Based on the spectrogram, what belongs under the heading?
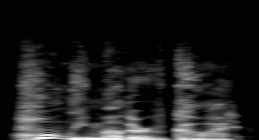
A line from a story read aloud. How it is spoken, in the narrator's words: Tattoo Belly gasped the words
